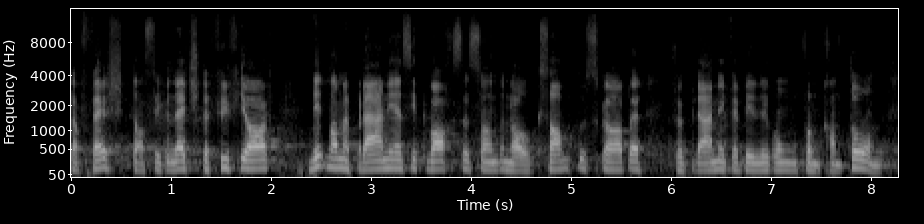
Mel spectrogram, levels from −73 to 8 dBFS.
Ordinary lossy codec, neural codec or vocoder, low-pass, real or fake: none; codec, 32 kHz, 1.9 kbps, SNAC; 14.4 kHz; fake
